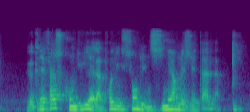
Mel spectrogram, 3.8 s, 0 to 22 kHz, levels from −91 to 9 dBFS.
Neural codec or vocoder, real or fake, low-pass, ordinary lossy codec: autoencoder, 48 kHz, 32 numbers a frame, DAC-VAE, trained on Japanese speech; fake; 7.2 kHz; Opus, 16 kbps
